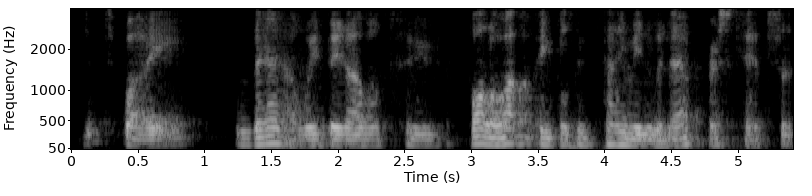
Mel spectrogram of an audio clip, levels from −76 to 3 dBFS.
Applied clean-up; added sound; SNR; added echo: neural mask model DeepFilterNet 3.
